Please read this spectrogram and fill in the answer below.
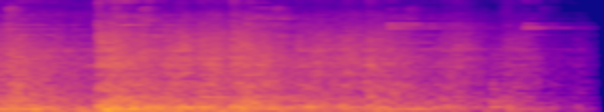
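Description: Marching drums in a street procession beating, with one strong stroke about half a second in. The sound then fades away toward the end.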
